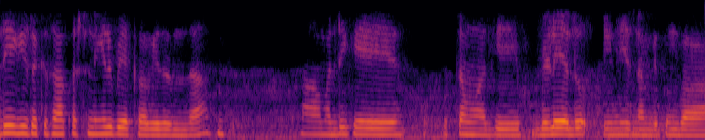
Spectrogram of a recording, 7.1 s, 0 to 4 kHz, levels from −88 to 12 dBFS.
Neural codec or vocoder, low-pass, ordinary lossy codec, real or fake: codec, 16 kHz, 4 kbps, X-Codec, WavLM features, trained on Multilingual LibriSpeech; 3.6 kHz; AAC, 24 kbps; fake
